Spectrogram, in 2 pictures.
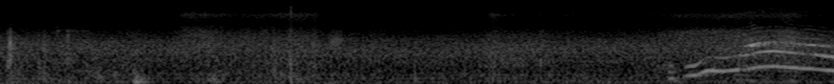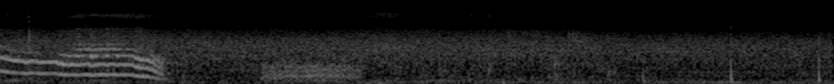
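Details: Little kittens playing and fighting with each other indoors; one clear drawn-out meow of about a second and a half, rising then falling with bright harmonics, amid quiet room noise and faint soft bumps.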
